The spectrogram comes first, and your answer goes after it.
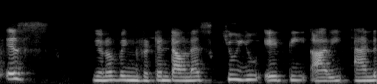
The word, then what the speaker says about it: quatre: Four is, being written down as Quatre, and it's being pronounced as quatre.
